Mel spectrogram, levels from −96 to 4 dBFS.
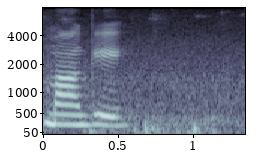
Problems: none marked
